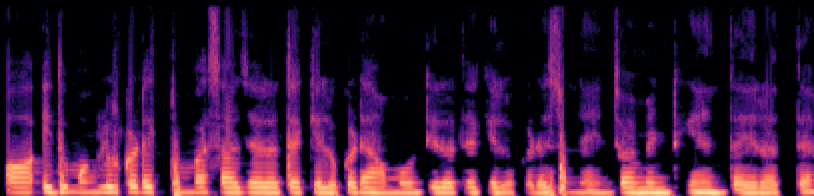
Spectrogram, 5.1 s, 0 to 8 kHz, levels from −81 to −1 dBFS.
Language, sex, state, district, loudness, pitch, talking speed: Kannada, female, Karnataka, Shimoga, -13 LUFS, 195 Hz, 210 wpm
